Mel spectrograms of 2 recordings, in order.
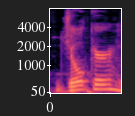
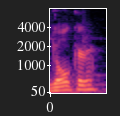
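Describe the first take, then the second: First: The word begins with a J sound. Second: The word begins with a Y sound. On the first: "I'll try to remember and say Jolker then" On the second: "I've always said Yolker"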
